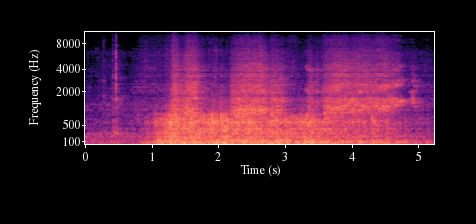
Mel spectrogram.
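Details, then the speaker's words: Indesit washing machine drum spun by hand with the belt removed gives a coarse, gravelly rumble that swells and dies away: a worn drum bearing. "that's the belt off and what we can demonstrate now is just by giving that a spin lock you'll listen certainly one noisy bearing is that"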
